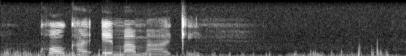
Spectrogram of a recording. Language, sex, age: Swati, female, 20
